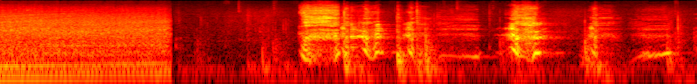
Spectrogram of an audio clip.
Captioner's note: coughing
